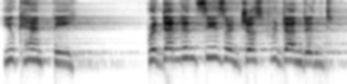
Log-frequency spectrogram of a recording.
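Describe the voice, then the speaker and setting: A woman's voice: high voice, measured pace, fairly bright tone. A woman voicing a naive, obedient, emotionally detached young living weapon in an anime game dub, earnest and stilted. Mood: wary. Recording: long hall reverb, music underneath.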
